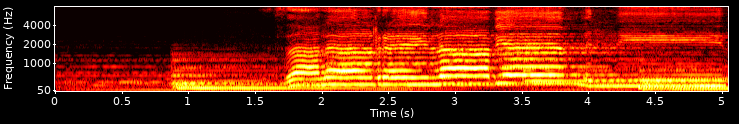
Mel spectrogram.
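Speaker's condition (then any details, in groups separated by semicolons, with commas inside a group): No condition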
